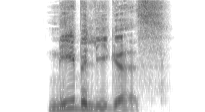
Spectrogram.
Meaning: strong/mixed nominative/accusative neuter singular of nebelig
- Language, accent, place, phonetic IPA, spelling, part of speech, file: German, Germany, Berlin, [ˈneːbəlɪɡəs], nebeliges, adjective, De-nebeliges.ogg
